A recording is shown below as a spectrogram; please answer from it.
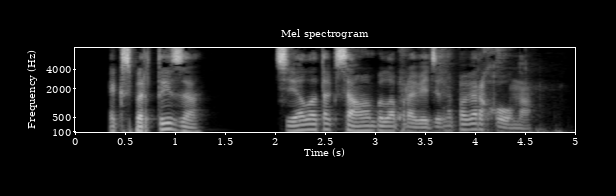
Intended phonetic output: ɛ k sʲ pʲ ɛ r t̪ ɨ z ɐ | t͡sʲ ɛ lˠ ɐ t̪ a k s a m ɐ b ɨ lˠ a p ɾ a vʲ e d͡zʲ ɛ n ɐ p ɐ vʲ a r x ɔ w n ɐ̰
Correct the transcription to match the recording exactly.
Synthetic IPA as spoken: ɛ k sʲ pʲ ɛ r t̪ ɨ z ɐ | t͡sʲ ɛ lˠ ɐ t̪ a k s a m ɐ b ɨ lˠ a p ɾ a vʲ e d͡zʲ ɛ n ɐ p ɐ vʲ a r x ɔ w n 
